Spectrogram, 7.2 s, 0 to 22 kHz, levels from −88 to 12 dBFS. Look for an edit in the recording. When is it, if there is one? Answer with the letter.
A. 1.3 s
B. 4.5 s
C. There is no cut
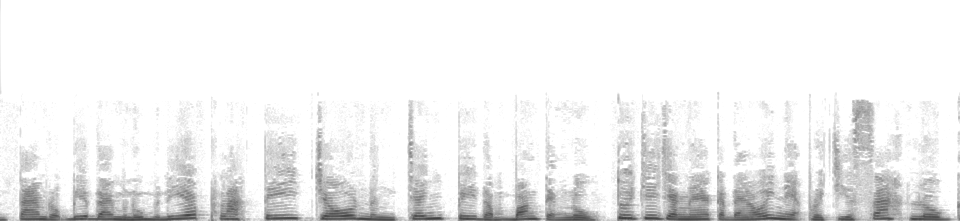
B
